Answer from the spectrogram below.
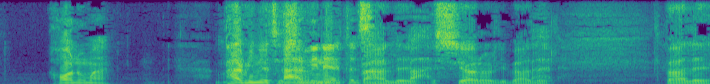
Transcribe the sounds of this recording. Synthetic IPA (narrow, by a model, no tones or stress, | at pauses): xɒːnumæn | pʰæɾviːnet̪ʰesɾiːnet̪ʰesbæːlḛbesjɒːɾɒːliːbæːle | b̥æːle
